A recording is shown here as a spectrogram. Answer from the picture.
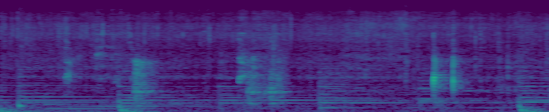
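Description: Sliced onions, ginger-garlic paste and spices sizzling in hot oil as a spatula stirs and scrapes them around the pan, with a sharp knock of the spatula about four seconds in.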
